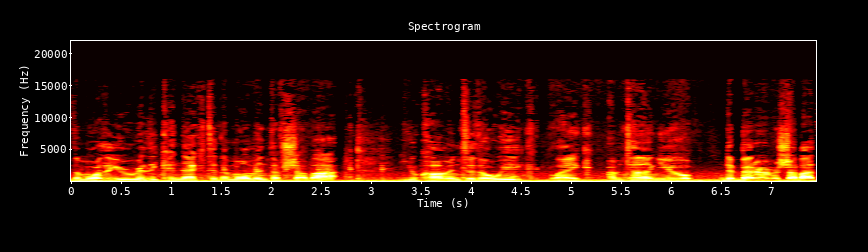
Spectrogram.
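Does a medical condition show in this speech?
No.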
